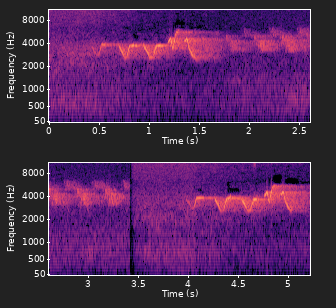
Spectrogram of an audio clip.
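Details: Hooded warbler sings two clear phrases of rolling, whistled slurred notes that rise and fall, accelerating into a bright emphatic ending, with a steady faint background hiss between phrases.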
